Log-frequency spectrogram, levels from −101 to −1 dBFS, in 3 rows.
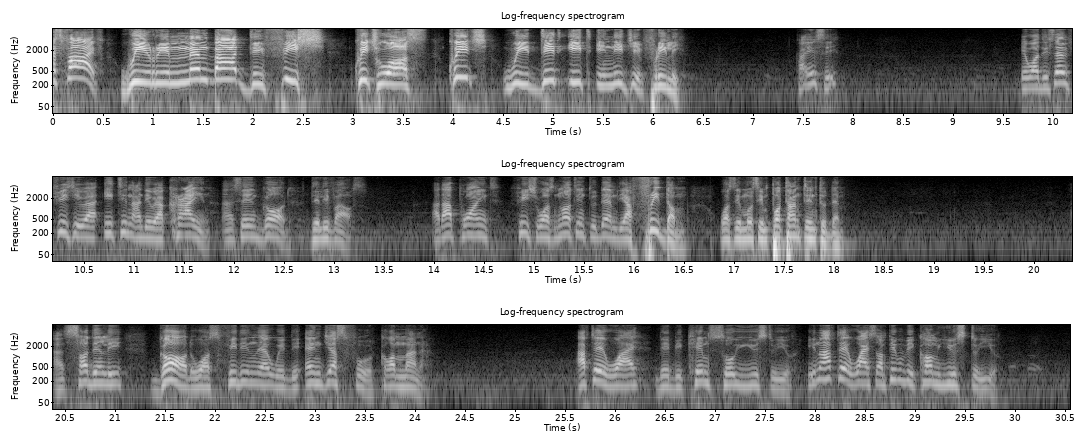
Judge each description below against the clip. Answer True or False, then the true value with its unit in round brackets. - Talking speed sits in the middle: True (165 wpm)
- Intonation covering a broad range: True (8.7 semitones)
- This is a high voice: False (165 Hz)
